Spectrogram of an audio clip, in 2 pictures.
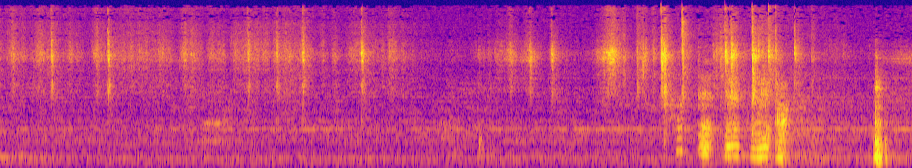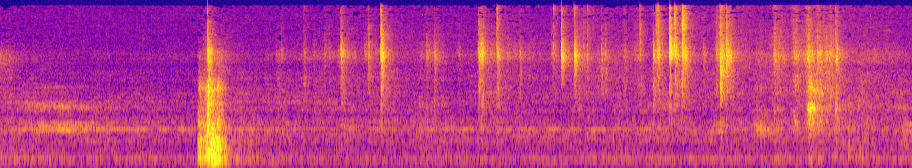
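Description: Small clicks and rustles of a plastic bag being handled as tiny diamond-painting drills are poured into a small bottle. There is a louder single knock about eleven seconds in.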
